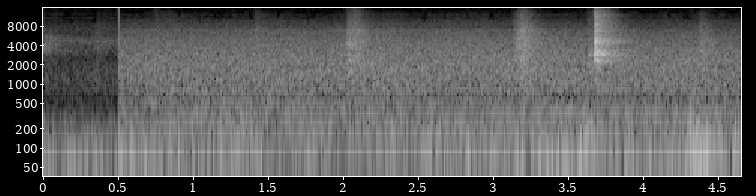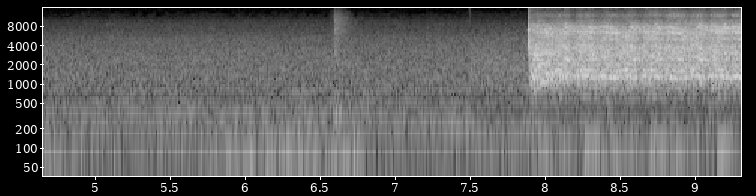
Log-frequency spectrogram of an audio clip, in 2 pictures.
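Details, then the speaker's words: Monster golf cart build, first start attempt with temporary gas tank: even cranking churn that never fires; no fuel in line at fuel pump hose, pump bench tested, fuel pump bad and replaced. "so it turns out it's not getting fuel I pulled the fuel hose off of the fuel pump there's no fuel in the line so it looks like the fuel pump is bad"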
